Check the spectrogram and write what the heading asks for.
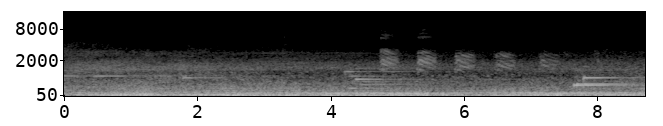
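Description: A bird giving five short calls in quick succession about halfway through, over soft piano music and a low, steady outdoor rumble.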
